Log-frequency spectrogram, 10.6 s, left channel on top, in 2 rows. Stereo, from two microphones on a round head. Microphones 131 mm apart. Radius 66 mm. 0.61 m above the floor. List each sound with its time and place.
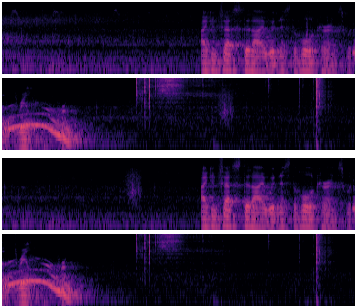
3.0 s a man speaking: 25° right (ahead or behind), 1.4 m
5.3 s a cat meowing: 45° right (ahead or behind), 2 m
7.3 s tape being pulled: 20° left (ahead or behind), 0.6 m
